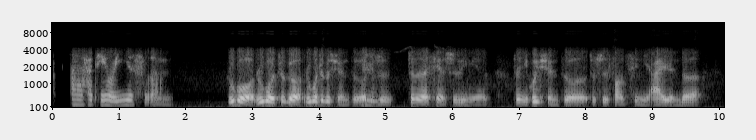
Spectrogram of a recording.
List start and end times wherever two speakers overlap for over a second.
none

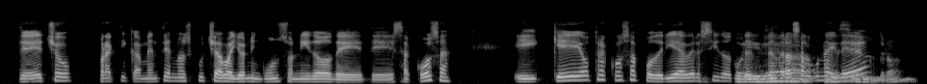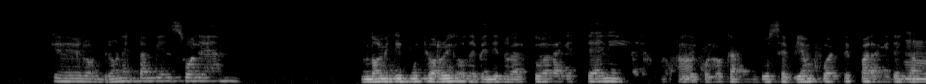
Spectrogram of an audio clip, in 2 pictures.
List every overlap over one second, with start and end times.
7.4-8.7

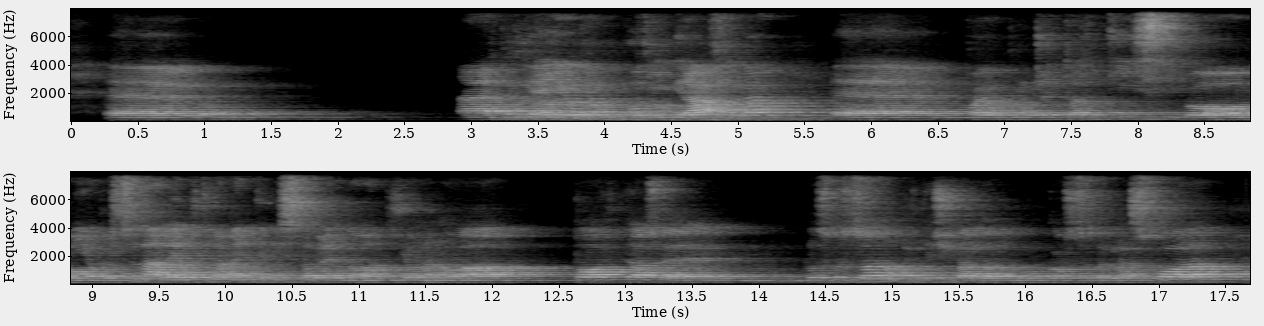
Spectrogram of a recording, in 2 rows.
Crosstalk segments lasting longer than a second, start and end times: 3.2-4.8

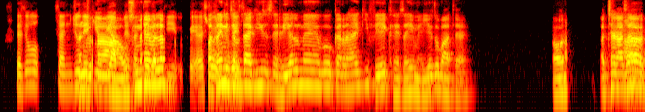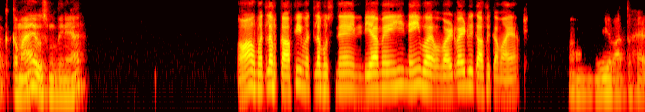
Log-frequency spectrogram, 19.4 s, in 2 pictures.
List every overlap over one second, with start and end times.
1.2-2.6

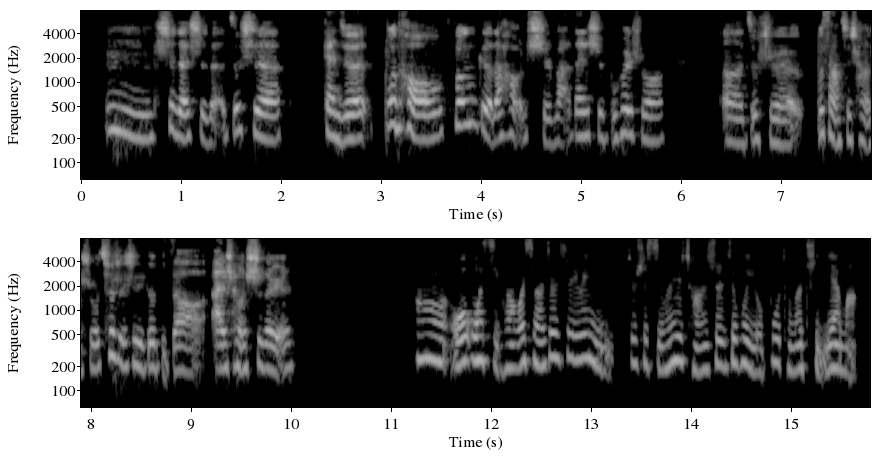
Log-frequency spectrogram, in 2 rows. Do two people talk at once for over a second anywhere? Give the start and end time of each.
none

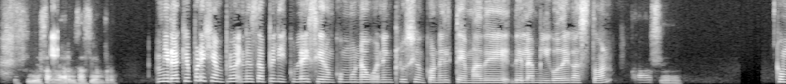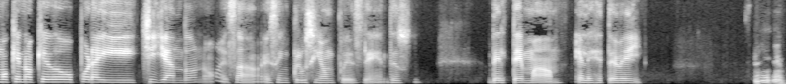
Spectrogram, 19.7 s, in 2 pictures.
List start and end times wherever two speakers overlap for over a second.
none

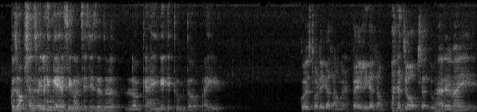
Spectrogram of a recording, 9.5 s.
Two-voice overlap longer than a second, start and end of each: none

